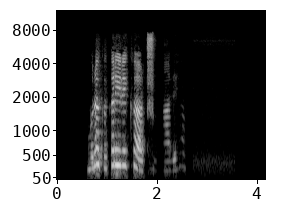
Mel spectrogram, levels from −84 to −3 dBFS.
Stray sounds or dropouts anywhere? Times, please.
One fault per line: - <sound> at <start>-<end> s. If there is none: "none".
none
